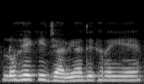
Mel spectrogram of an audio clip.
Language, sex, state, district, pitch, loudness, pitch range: Hindi, female, Bihar, Gaya, 195 Hz, -16 LUFS, 190-205 Hz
